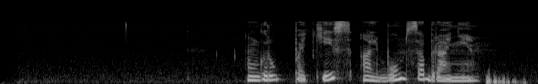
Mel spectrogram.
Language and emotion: Russian, neutral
